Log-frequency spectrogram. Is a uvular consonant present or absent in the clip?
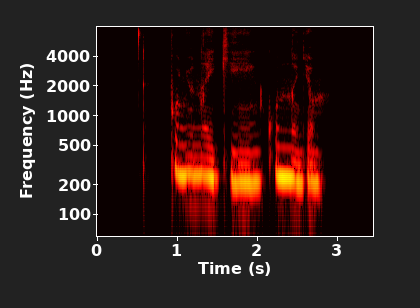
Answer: absent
